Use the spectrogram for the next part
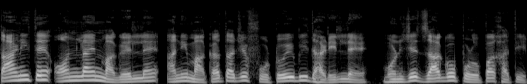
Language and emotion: Goan Konkani, neutral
